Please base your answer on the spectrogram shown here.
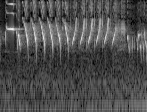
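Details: Canary in long continuous song: a high thin whistle, then a steady run of about a dozen descending swept notes, ending with quick buzzy chips.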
